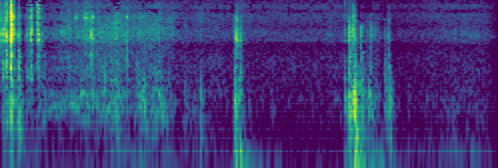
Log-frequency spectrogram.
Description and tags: In a car, I remove my seat belt, then open the door. Recording is a bit noisy. Recorded with moto g internal microphones.
car, passenger, car-door, safe, automobile, interior, open, safety, auto, seat, unlock, belt, door, driver, seatbelt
